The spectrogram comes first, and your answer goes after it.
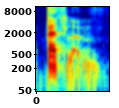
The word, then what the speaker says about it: Bedlam: as Bethlehem hospital but londoners lately abbreviated this term to bethleem and then it was later pronounced beum it was originally built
